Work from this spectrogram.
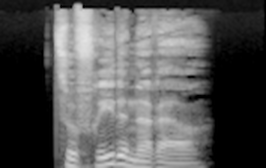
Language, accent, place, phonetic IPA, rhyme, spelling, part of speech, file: German, Germany, Berlin, [t͡suˈfʁiːdənəʁɐ], -iːdənəʁɐ, zufriedenerer, adjective, De-zufriedenerer.ogg
- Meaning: inflection of zufrieden: 1. strong/mixed nominative masculine singular comparative degree 2. strong genitive/dative feminine singular comparative degree 3. strong genitive plural comparative degree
